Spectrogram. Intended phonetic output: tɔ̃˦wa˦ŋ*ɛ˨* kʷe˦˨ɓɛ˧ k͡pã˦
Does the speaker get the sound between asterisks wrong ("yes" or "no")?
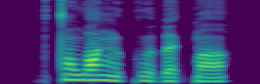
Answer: yes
